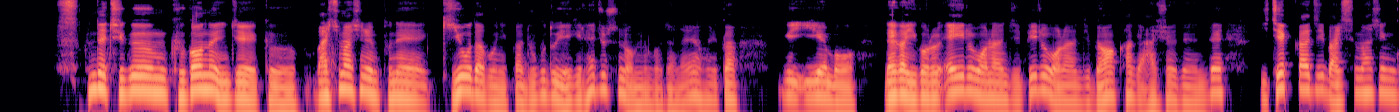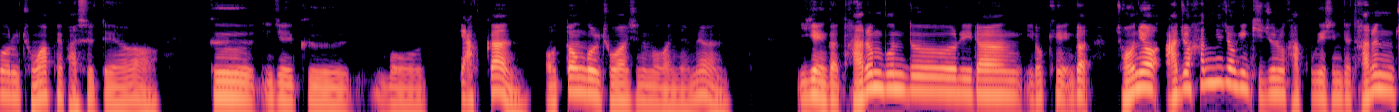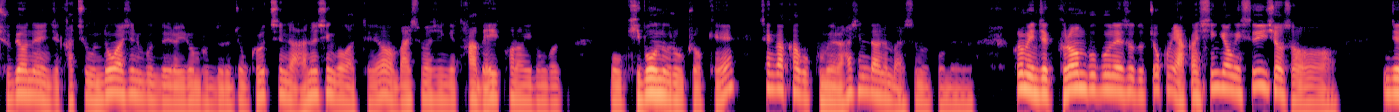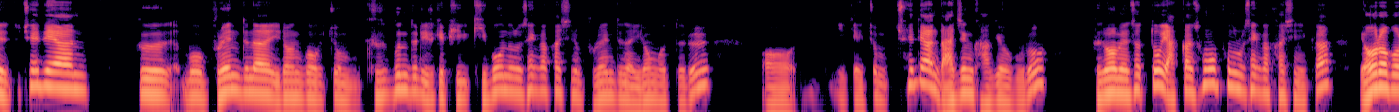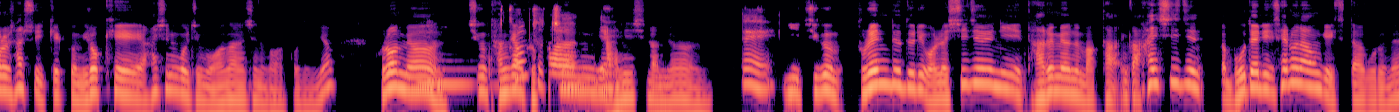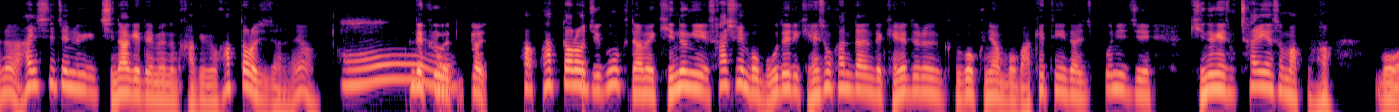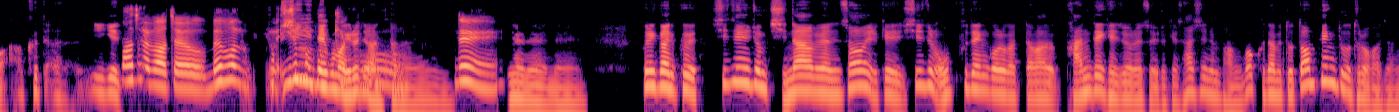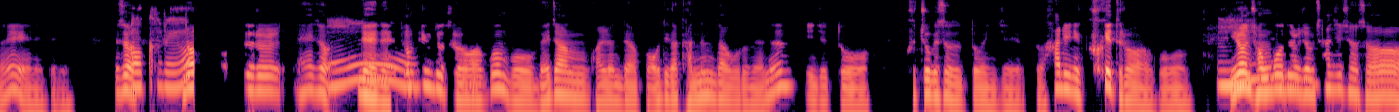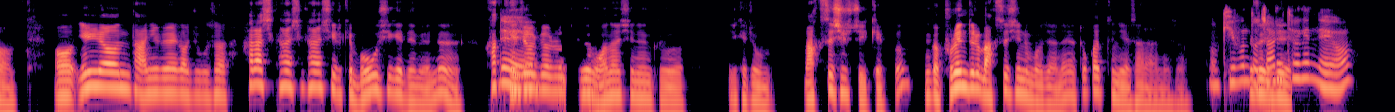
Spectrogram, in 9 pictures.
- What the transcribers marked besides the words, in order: teeth sucking; other background noise; tapping; background speech
- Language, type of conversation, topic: Korean, advice, 예산이 한정된 상황에서 어떻게 하면 좋은 선택을 할 수 있을까요?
